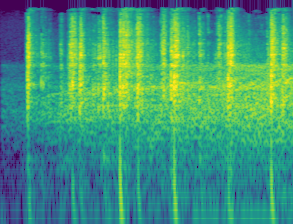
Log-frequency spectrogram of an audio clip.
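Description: Horse hooves clip-clop in a steady, brisk rhythm of sharp knocks, many strikes in quick succession over a faint low rumble.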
